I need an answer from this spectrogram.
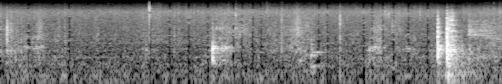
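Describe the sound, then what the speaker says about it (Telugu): Bread slices shallow frying in a pan for double ka meetha, a steady soft sizzle with a few sharper crackles and pops, close and fairly quiet, with no voices. "నేను జస్ట్ ఇది షాలో ఫ్రై చేస్తున్నాను."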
